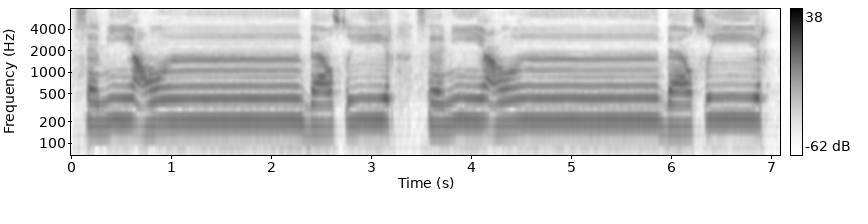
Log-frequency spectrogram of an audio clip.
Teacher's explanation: so you're gonna change the noon and the tanween to be meme, and we'll be hiding the meme and adding ghunna. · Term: iqlab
